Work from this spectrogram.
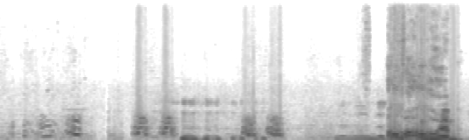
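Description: A dog gives a few short barks and whimpers among people talking, ending in a louder excited burst.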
